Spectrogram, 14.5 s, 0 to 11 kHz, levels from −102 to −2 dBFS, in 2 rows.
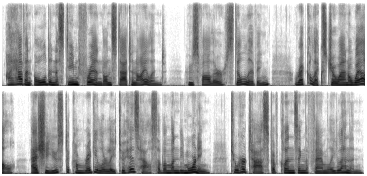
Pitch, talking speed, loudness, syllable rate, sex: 240 Hz, 155 wpm, -16 LUFS, 4.6 syllables/s, female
